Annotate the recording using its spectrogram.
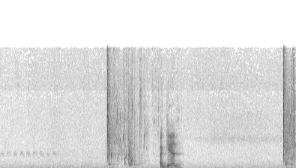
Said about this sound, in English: Hold your hand up. Palm facing me. Hit the water. What? Hit it.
